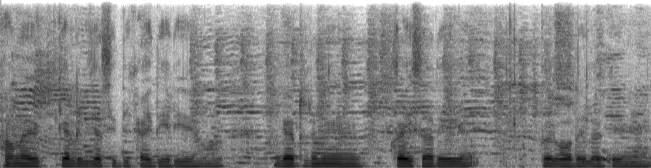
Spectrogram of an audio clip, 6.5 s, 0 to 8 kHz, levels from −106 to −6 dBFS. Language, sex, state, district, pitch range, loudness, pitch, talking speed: Hindi, female, Himachal Pradesh, Shimla, 110-115 Hz, -19 LUFS, 115 Hz, 155 wpm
